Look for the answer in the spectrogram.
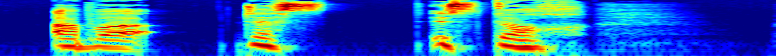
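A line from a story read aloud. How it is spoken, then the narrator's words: Stammering. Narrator (German): stammelte Katinka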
